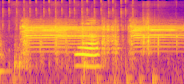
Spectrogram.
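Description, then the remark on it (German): A sheep bleats in a video game, a nasal, buzzy, sustained cry lasting a couple of seconds with a brief break in the middle, fairly loud. “Digga, Schafe halten gefühlt nichts aus.”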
